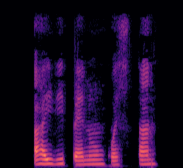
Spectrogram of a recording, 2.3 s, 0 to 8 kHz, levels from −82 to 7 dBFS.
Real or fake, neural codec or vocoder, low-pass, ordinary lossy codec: real; none; 7.2 kHz; AAC, 32 kbps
